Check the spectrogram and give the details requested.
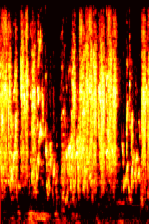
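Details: Pair of breeding budgies warbling continuously, a busy stream of shrill chirps and rasping chatter packed tightly together over a few seconds.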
